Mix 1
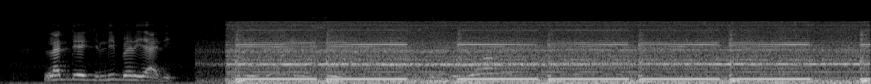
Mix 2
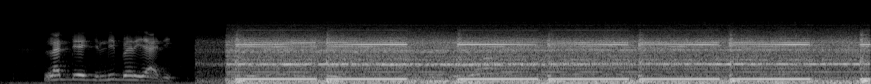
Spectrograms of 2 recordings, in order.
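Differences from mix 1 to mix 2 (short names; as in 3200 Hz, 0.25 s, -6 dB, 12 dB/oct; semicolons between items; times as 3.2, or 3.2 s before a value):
speech -5.0 dB; master: add synth low-pass 2900 Hz, resonance Q 3.5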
